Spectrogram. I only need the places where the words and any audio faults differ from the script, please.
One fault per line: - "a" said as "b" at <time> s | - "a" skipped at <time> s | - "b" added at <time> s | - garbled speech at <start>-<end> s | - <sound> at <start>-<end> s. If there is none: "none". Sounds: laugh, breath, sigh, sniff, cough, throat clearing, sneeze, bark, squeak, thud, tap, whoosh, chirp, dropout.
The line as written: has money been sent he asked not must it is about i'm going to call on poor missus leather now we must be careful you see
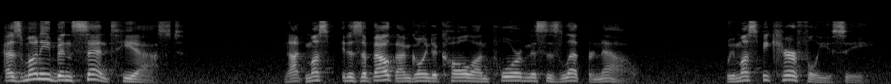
- dropout at 5.8-5.9 s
